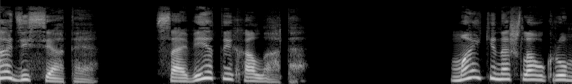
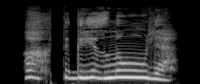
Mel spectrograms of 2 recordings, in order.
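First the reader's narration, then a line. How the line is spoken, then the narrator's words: Affectionate murmuring. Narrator (Russian): ласково приговаривала Майки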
